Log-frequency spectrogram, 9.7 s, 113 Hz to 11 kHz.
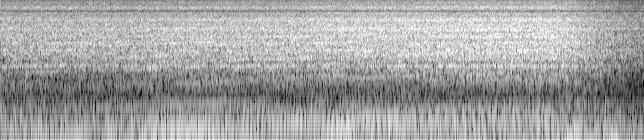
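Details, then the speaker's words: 2002 Toyota 4Runner with start-stall and multiple cylinder misfire complaint, after about five minutes running in open loop/default mode: engine picks up smoothly on light throttle, accelerating fine with no stumble or misfire. "accelerating fine. Um, but like I said, it's it's in default mode."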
